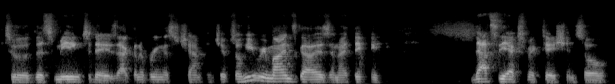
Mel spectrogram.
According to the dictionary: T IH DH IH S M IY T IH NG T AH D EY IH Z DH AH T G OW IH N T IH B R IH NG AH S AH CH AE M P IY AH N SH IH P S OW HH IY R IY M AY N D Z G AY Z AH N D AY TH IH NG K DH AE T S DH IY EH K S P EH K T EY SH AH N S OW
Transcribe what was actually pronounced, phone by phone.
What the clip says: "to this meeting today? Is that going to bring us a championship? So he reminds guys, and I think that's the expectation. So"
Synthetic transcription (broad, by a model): T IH DH IH S M IY T IH NG T AH D EY IH Z DH AH T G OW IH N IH B R IH NG AH S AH CH AE M P IY AH N SH IH P S OW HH IY R IY M AY N D Z G AY Z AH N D AY TH IH NG K DH AE T S DH IY EH K S P EH K T EY SH AH N S OW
